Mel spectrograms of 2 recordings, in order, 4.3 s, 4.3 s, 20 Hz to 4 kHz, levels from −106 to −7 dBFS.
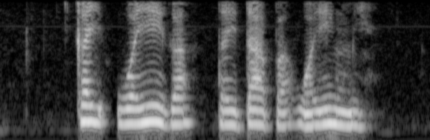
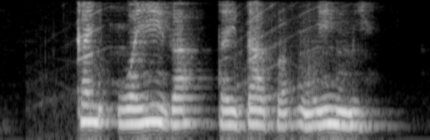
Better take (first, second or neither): first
